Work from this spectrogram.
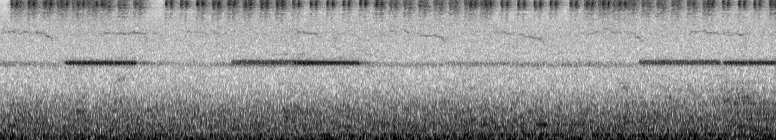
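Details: At night in a city park, crickets keep up a loud high trill, while longer drawn-out tonal chirps of one to two seconds recur three times against low city noise.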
